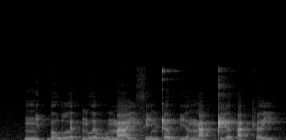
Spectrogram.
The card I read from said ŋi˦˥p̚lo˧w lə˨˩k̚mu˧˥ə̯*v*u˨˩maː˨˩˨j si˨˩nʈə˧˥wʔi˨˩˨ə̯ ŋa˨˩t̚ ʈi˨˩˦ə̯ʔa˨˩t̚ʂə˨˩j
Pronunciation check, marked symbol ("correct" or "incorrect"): correct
